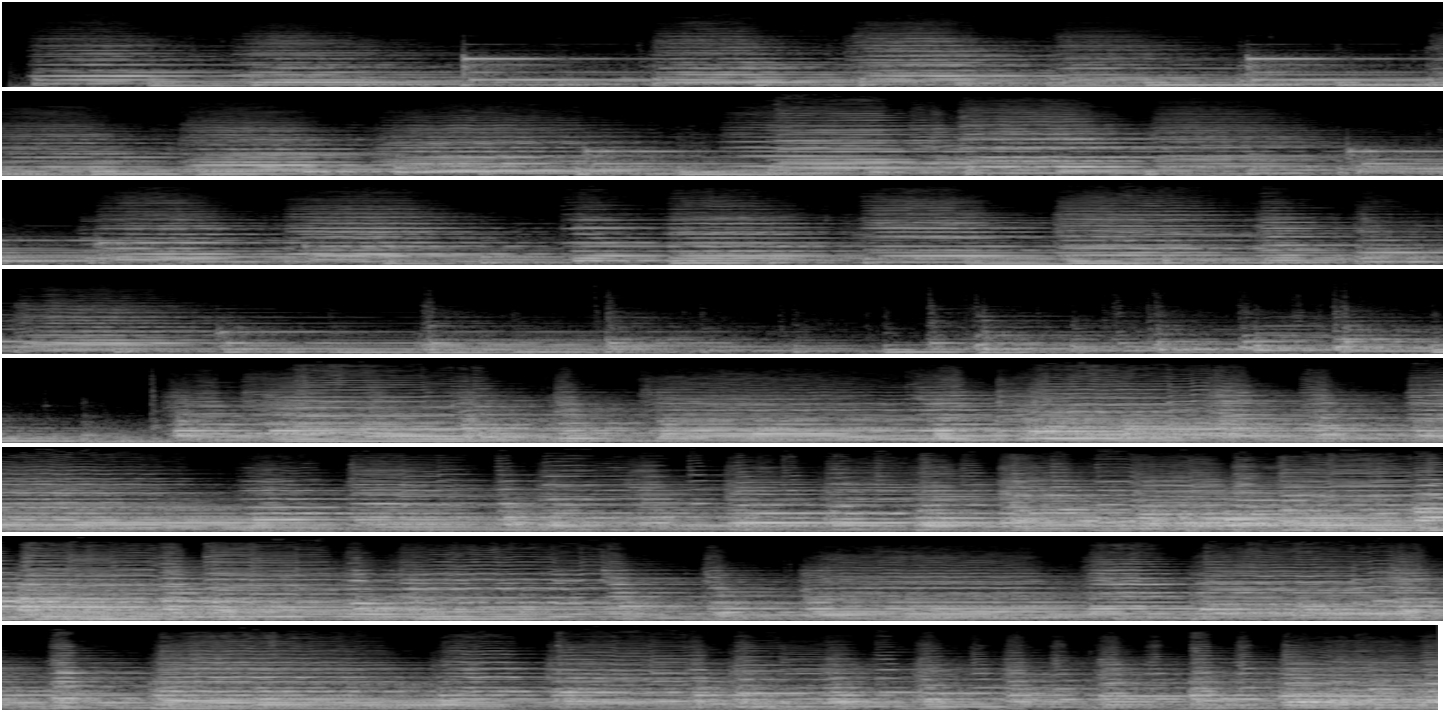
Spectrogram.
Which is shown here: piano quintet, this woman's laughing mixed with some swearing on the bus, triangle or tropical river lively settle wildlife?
piano quintet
